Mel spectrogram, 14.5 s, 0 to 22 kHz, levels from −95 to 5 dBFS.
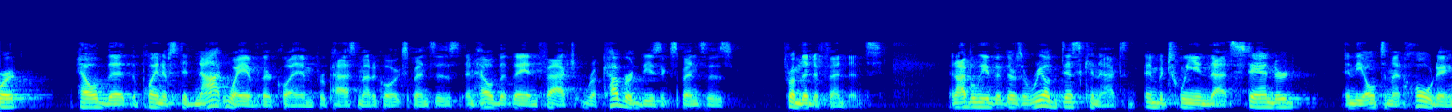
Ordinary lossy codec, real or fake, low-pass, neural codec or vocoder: MP3, 24 kbps; real; 5.4 kHz; none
